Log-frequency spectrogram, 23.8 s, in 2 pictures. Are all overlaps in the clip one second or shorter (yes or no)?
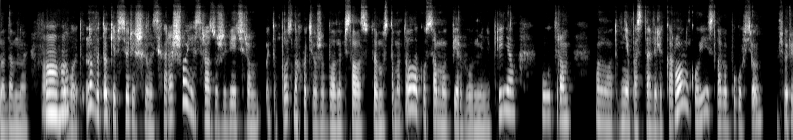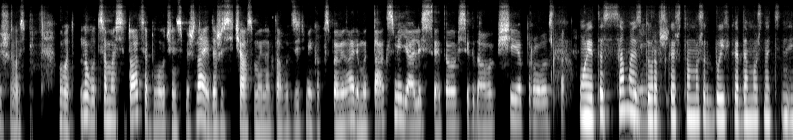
yes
